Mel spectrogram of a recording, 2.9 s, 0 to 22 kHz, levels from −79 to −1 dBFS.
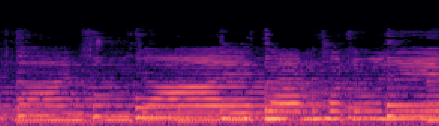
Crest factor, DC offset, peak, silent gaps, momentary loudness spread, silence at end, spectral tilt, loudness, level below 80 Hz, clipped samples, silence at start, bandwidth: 14 dB; 0.1%; -6 dBFS; none; 6 LU; 0 s; -7 dB/octave; -22 LUFS; -50 dBFS; under 0.1%; 0 s; 8.6 kHz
